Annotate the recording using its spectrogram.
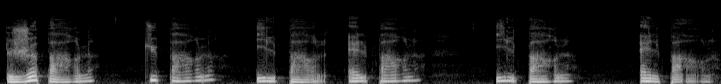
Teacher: So it does mean that even if you write them differently, es, and then ent, you will pronounce them the same way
